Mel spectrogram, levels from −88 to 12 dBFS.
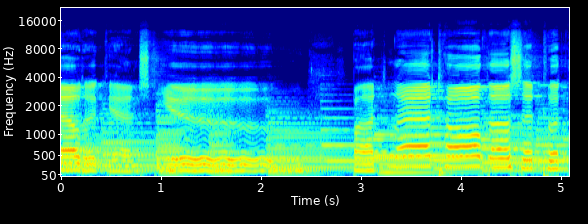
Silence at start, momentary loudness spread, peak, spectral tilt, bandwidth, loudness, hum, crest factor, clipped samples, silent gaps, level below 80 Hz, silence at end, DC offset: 0 s; 10 LU; -6 dBFS; -5 dB/octave; 13 kHz; -20 LUFS; none; 14 dB; under 0.1%; none; -48 dBFS; 0 s; under 0.1%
